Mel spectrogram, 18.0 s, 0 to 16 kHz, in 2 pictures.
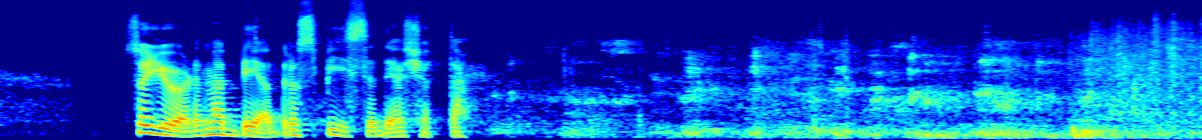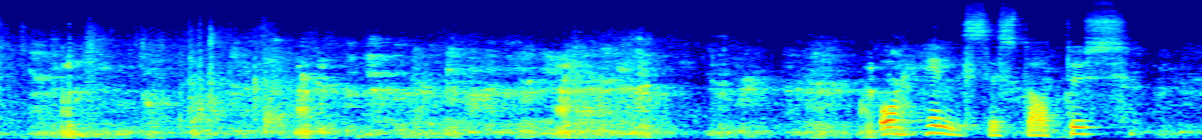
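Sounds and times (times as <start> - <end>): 
speech: 1.0 - 3.6, 16.0 - 17.6
pigs grunting and snuffling outdoors: 3.4 - 18.0
pigs shuffling and rooting: 4.2 - 18.0.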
